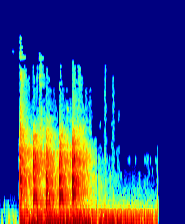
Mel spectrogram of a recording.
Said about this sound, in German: Ich würde dann irgendwann vor einem Raum stehen bleiben. Ähm, kurz, äh, irgendein Raum, kurz klopfen, ob jemand drin ist.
